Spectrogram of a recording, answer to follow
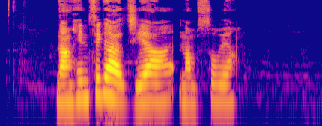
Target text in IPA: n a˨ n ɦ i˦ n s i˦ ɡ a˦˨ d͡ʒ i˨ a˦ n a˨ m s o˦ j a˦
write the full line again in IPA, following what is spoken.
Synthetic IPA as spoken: n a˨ ŋ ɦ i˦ n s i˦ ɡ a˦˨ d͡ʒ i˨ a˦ n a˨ m s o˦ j a˦

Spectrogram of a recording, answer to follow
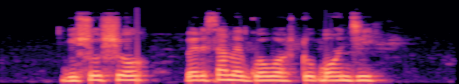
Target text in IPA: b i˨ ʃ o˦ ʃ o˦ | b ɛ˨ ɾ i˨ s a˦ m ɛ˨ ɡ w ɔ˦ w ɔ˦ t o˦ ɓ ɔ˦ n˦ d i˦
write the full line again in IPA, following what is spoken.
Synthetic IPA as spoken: b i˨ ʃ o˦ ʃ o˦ | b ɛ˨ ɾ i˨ s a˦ m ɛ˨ ɡ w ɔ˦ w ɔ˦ t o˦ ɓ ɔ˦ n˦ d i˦

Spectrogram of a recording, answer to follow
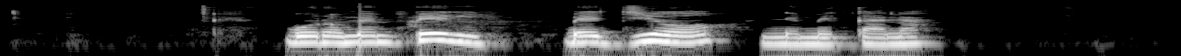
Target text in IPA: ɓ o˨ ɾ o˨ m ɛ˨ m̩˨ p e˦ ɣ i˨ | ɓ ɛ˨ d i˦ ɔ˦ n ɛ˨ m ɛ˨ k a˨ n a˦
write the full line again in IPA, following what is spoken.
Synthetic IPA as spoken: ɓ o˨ ɾ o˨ m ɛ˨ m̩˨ p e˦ ɣ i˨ | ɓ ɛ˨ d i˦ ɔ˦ n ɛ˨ m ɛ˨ k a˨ n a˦

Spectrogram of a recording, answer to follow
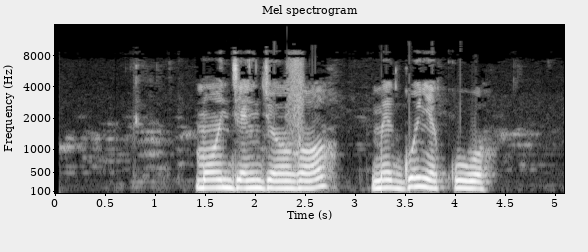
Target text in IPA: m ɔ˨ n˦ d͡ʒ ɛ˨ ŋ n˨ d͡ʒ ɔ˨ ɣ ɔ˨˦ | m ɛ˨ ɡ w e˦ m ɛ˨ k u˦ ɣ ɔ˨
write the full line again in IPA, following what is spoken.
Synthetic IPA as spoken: m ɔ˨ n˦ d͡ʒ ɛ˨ ŋ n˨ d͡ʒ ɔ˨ ɣ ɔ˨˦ | m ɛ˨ ɡ w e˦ ɲ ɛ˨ k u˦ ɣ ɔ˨

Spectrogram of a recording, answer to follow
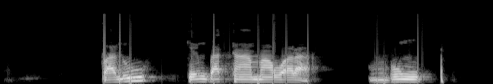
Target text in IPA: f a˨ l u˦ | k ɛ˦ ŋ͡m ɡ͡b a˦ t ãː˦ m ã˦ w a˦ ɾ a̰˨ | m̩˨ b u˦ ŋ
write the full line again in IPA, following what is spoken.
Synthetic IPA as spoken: f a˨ l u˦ | k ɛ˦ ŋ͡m ɡ͡b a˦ t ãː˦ m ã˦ w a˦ ɾ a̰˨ | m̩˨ b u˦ ŋ

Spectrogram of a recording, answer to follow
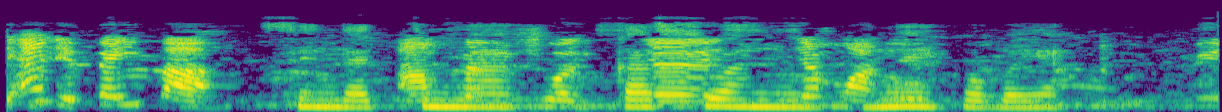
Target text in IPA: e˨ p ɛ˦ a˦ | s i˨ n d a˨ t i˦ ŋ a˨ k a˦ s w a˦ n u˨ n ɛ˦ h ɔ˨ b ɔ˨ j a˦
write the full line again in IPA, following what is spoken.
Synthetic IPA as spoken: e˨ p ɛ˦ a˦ | s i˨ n d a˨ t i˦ m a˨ k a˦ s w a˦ n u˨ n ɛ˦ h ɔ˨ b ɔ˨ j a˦

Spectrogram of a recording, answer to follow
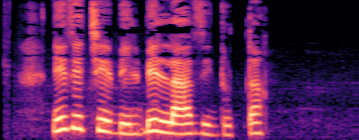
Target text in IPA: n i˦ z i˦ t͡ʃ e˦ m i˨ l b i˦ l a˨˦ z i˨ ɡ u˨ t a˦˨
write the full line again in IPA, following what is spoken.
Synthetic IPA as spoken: n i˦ z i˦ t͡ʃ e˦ b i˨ l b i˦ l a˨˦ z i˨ d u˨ t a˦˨

